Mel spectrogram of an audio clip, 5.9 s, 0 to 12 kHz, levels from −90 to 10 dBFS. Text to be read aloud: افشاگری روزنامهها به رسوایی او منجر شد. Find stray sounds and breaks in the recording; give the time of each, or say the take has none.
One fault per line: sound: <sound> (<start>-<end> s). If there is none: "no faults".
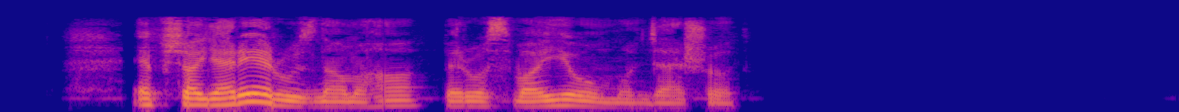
no faults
